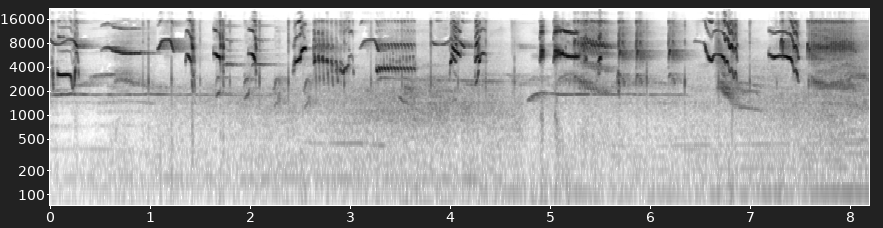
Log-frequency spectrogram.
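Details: Lure song of an orange-headed thrush in full 'gacor teler' mode, meant to trigger other orange-headed thrushes; dense, varied stream of high whistles, trills and clicks with long sustained tones, nearly without pause.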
